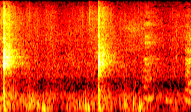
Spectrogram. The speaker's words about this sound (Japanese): ちょっとリズムが違うんですからちょっとご自分のことを顧みてくださってあの違う手拍子をあの覚えてくださればいいなと思うんですけど。でも一見わかんないですよこうやってやってるだけだからね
